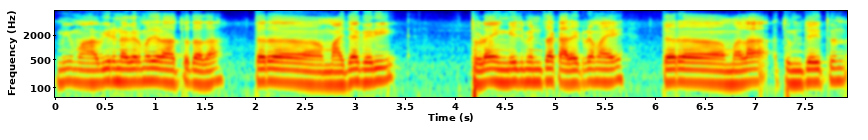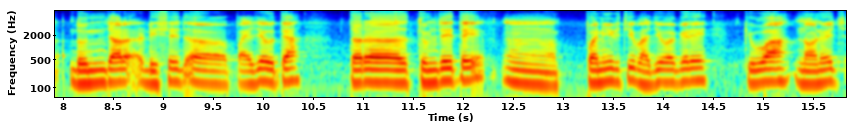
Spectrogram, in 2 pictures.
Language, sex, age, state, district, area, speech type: Marathi, male, 18-30, Maharashtra, Buldhana, urban, spontaneous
